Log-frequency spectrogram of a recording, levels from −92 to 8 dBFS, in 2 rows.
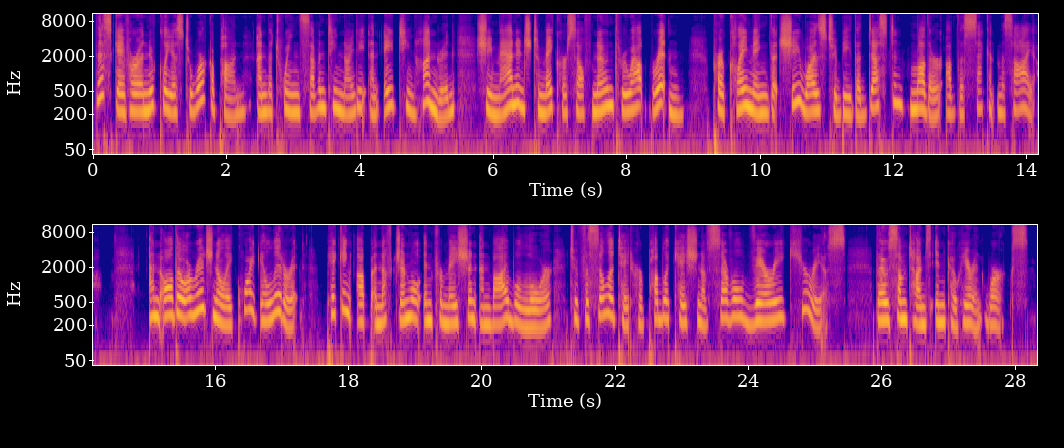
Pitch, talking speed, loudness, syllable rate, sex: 240 Hz, 130 wpm, -18 LUFS, 4.7 syllables/s, female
